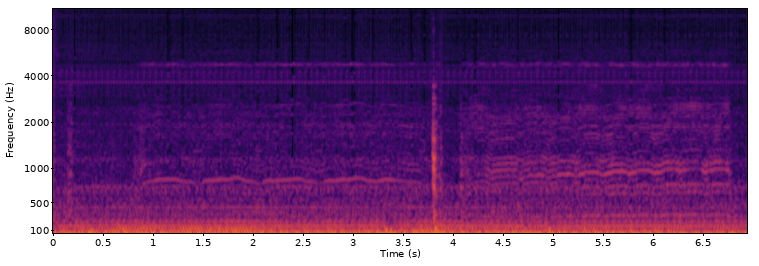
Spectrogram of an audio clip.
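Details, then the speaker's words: Worn Honda Civic, right power side mirror adjusting: thin buzzing whine over low rumble each time the mirror moves, far louder than usual; noisy mirror motor. "can you guys hear that i've never heard such noisy mirrors"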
